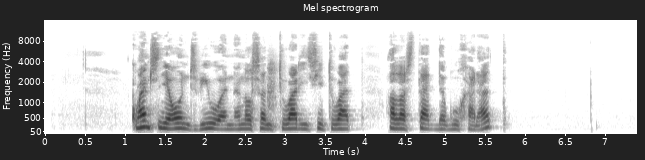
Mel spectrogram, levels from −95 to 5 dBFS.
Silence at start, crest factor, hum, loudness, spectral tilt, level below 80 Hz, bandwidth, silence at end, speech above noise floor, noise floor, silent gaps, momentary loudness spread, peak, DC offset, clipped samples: 1.1 s; 22 dB; none; -27 LUFS; -6.5 dB/octave; -80 dBFS; 10.5 kHz; 1.8 s; 60 dB; -87 dBFS; none; 12 LU; -8 dBFS; under 0.1%; under 0.1%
